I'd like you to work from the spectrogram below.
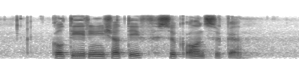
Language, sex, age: Afrikaans, male, 19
